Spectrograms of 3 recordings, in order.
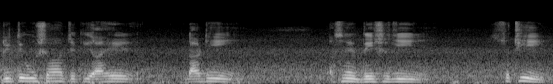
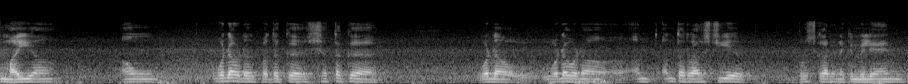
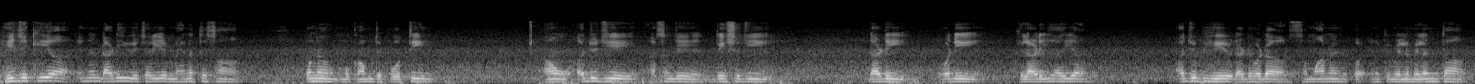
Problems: constant background noise, echo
